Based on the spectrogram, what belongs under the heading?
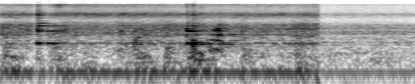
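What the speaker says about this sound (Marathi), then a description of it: "मी टोमॅटो टाकून घेते आता याच्यामध्ये, टोमॅटो परतून घेते" Tomatoes sauté in a hot pan with a brief burst of sizzling and a couple of spatula scrapes, close and fairly loud, cutting off abruptly near the end.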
